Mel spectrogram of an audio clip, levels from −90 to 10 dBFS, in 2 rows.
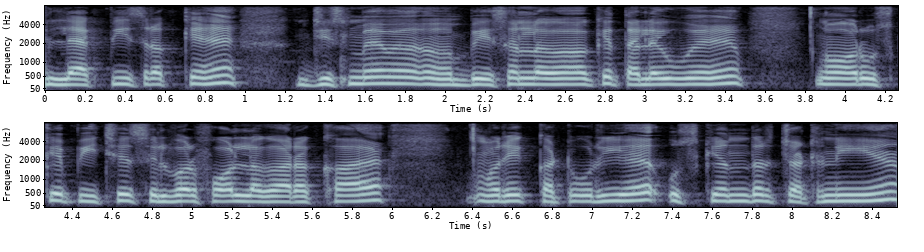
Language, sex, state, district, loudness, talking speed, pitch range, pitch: Hindi, female, Bihar, Patna, -14 LUFS, 205 wpm, 205-230 Hz, 210 Hz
